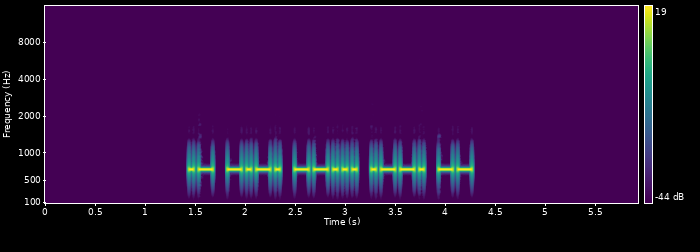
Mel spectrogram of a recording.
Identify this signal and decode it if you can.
Morse code, heard as a keyed tone, about 25 wpm, 700 Hz. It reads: AC7PM
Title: USA Call Signs - 5 Characters - Repeated 2x - 25wpm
